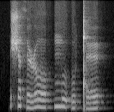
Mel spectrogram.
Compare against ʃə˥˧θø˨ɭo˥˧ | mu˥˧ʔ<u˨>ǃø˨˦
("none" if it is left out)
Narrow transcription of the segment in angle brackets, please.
u˨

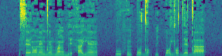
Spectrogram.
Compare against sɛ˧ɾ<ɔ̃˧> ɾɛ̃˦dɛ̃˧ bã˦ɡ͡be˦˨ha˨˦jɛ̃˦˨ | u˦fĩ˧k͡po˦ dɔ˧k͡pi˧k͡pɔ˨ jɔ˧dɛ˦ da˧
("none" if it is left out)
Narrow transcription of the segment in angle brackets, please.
ɔ̃˧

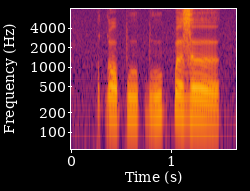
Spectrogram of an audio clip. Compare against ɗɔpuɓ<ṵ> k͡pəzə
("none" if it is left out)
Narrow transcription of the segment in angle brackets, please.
u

